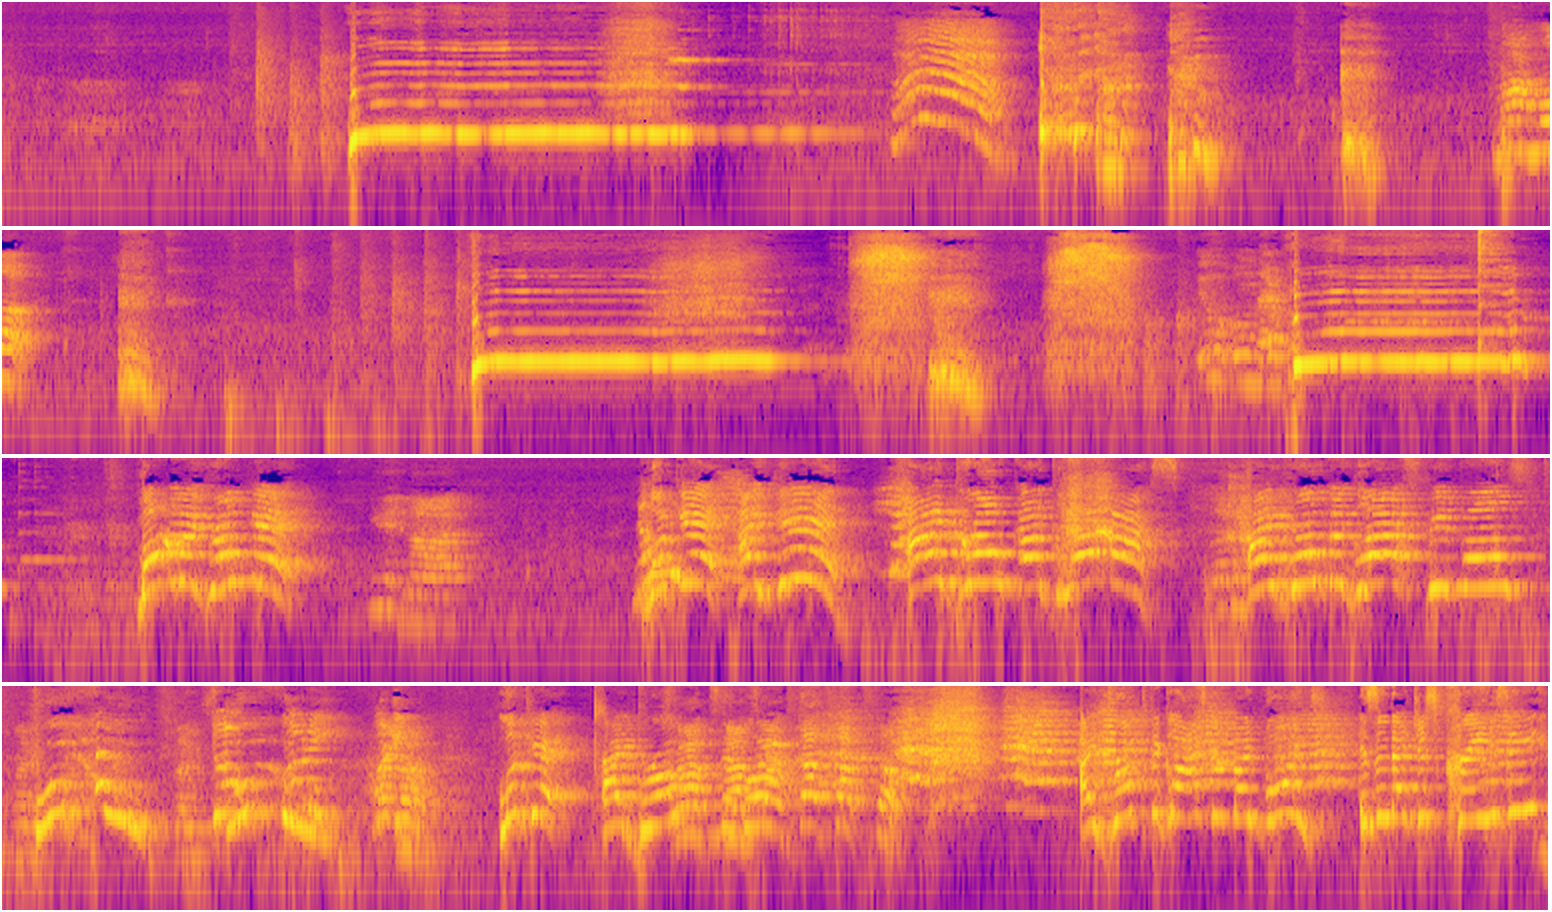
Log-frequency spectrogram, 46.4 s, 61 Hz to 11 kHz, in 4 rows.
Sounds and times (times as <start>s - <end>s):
Child speech, kid speaking: 6.7s - 7.7s, 11.2s - 12.0s, 20.6s - 21.3s, 24.2s - 26.4s, 28.0s - 41.6s, 42.9s - 46.4s.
